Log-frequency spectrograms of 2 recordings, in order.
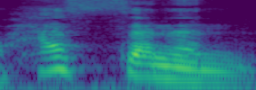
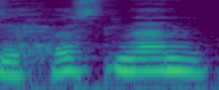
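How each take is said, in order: First: حسنا said hassanan, slowly; حسنا as slow "has-sa-nan"; a vowels. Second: حسنا said husnan; حسنا as "HUS-nan"; u vowel, no doubling. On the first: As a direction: open حسنا with "ha", not "hu". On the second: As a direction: say حسنا with u and a silent s. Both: Shown as a demonstration. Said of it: "في الحركات والشدة".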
